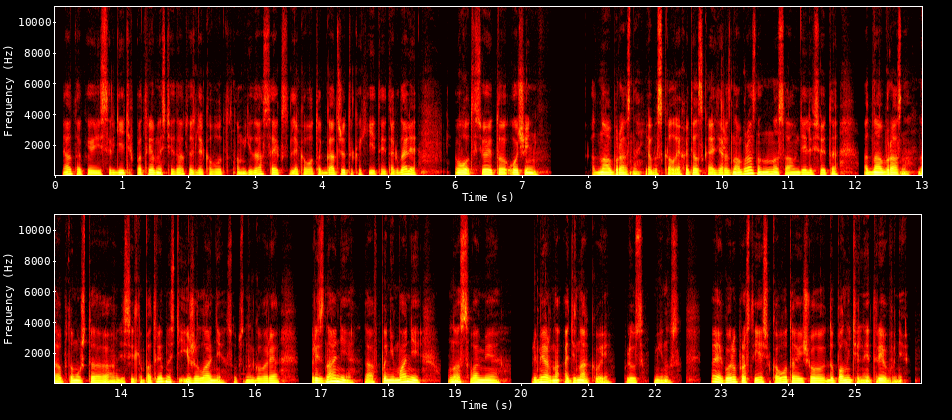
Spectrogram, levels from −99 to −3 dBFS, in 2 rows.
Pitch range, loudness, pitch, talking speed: 110-130 Hz, -25 LUFS, 120 Hz, 165 wpm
